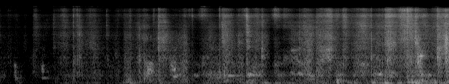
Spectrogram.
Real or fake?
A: fake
